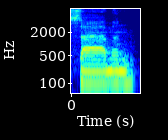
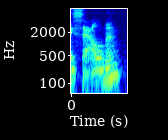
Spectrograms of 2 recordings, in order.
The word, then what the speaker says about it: salmon: my girlfriend calls it salmon Le she didn't pronounce the L so she's decent who pronounces the L and salmon that's stupid does anyone have any Salamon I have salmonella if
